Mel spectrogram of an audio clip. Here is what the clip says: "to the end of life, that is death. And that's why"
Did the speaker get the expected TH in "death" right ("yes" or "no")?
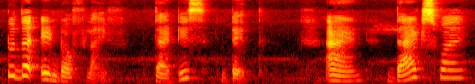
no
